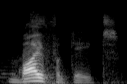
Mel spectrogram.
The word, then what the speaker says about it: bifurcate: have words like this ending in a t e they always take stress or two syllables before ate so what will be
